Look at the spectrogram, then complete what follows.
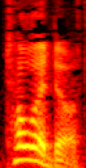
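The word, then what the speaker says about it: toledoth (תולדות): The word generations in Hebrew is pronounced toledoth, and it means descendants,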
